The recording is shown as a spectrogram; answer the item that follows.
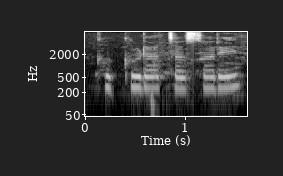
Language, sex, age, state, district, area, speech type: Odia, female, 18-30, Odisha, Nabarangpur, urban, spontaneous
